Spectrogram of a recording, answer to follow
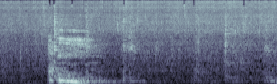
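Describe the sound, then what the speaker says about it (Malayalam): Dried chillies frying in hot oil give a loud burst of sizzling and crackling near the start, then a lower steady sizzle with a couple more brief flare-ups, close by and without speech. "അപ്പോൾ ഇത് എണ്ണയ്ക്കകത്ത് കിടന്ന് നല്ലതുപോലെ വറന്ന് വരണം"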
